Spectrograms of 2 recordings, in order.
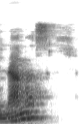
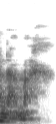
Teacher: esa S se convierte en bisarga, se debilita, es un sonido más suave. Pasamos de namas a namaj.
